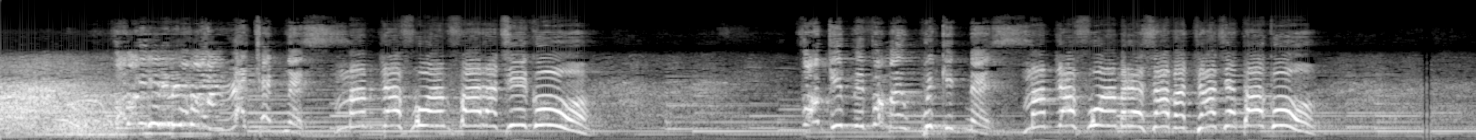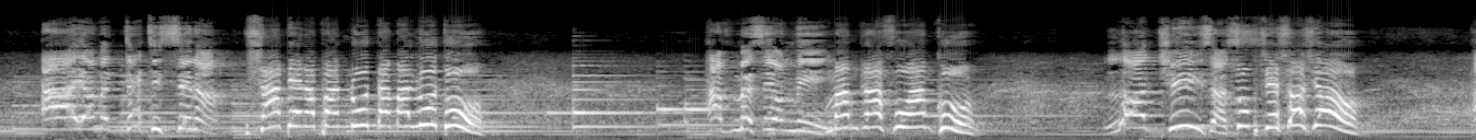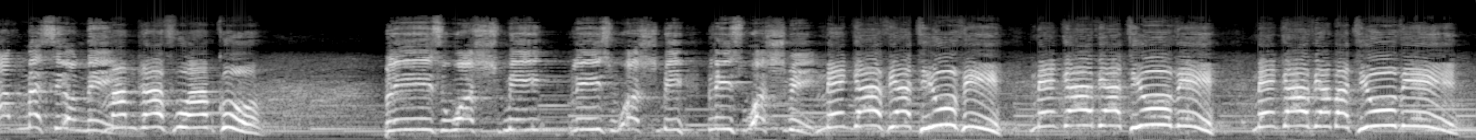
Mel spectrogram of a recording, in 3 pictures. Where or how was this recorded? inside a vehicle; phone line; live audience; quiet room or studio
live audience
